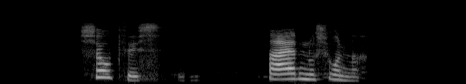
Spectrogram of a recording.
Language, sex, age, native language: Icelandic, female, 18-19, Icelandic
